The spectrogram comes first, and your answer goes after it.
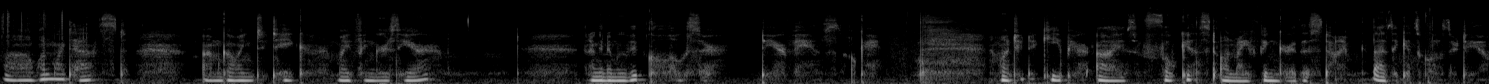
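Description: A woman speaks almost entirely in a soft, unvoiced whisper, very breathy and airy. Her tone is dark and mellow, and she coaxes patiently like an examiner running simple tests. She sounds right up against the microphone, as if leaning in by the ear. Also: lowish voice, steady tone, unhurried. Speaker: roleplay examiner giving eye and hearing tests. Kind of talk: ASMR roleplay. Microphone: close mic, leaning near the ear.

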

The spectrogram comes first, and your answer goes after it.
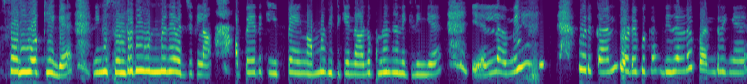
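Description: A woman's voice: very high voice, fast, no room sound. A woman voicing a tearful young pregnant wife in a cartoon, pleading and complaining.

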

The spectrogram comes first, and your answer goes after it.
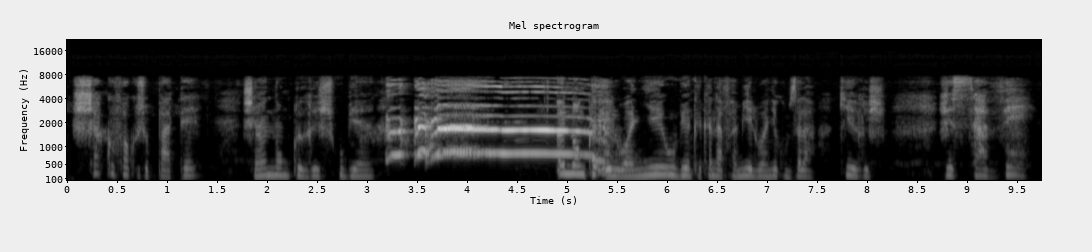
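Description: Her lowish voice keeps a fairly even intonation at a moderate pace, with frequent pauses. She's a young Cameroonian woman raised in Tonga with a Cameroonian French accent, a motivational speaker and livestream host giving an informal talk to camera, full of asides. The muffled, noisy outdoor phone recording was made in a yard at arm's length, with a rooster crowing over background noise.

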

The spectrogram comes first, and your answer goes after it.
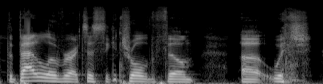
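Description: A man's voice: medium pitch, fairly quick, clean tone, no room sound. A man co-hosting a podcast who reads a passage aloud with many hesitant fillers and a dry, sarcastic edge. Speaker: podcast co-host. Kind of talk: casual film discussion, reading aloud.

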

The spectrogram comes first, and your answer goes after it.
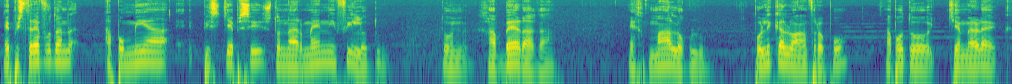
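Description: A man's voice: medium pitch, a little mellow, soft background music. Earnest male reader of devotional stories. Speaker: narrator. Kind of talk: reading a religious book aloud.

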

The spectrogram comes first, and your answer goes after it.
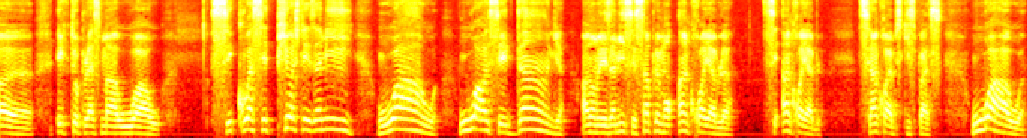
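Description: A man hosting a casual card-opening vlog, listing card names in a running commentary and talking excitedly to his viewers. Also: fairly high pitch, slow. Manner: excitable, exclamatory, addresses viewers as friends.

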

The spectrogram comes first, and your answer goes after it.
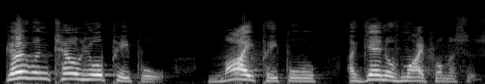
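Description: A male preacher voicing God, who speaks to Moses in slow, solemn and measured declarations within a dramatic monologue sermon. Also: high-pitched, very animated, a little mellow, highs cut off, heavily acted.

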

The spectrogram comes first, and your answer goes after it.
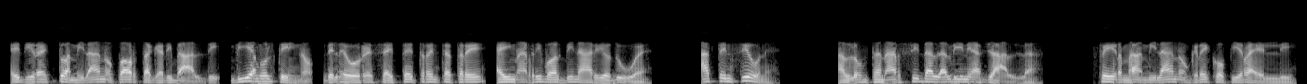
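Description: A man's fairly low voice delivers an automated train station announcement in calm, segmented phrases that sound stitched together, with sudden pitch jumps between chunks. He speaks at normal speed with long pauses. It plays as a recorded station PA message through a narrow, phone-like, dry channel with no room sound.

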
